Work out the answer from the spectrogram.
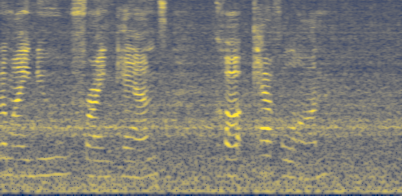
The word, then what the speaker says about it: Calphalon: my new frying pans Calphalon Chrissy reminded me that I kept saying it wrong on yesterday's video call upon I kept I think I keep saying qualified anyway my new hands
